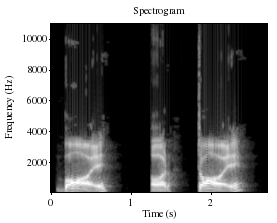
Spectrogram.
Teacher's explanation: we've got another this closing diphthong which ends with a and the starting is oh right the half rounded Oh sound and the ending is a in words like boy or toy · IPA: ɔɪ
